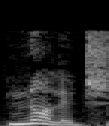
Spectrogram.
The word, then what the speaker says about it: knowledge: KNOWLEDGE नॉलेज, ज्ञान। आपने देखा कि इन शब्दों के प्रथम अक्षर का शब्द में उच्चारण नहीं होता।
